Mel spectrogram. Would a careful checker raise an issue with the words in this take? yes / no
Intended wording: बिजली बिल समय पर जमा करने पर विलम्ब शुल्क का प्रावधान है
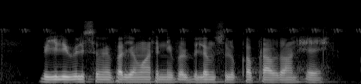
no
